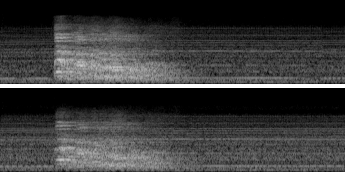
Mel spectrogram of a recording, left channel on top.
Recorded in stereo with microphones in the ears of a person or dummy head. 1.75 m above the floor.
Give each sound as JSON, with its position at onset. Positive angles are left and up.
{"t": 0.5, "sound": "laughter", "side_deg": 60, "distance_m": 0.5}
